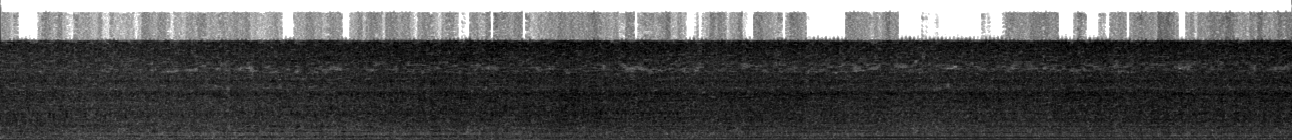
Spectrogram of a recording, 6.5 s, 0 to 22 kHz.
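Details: 2012–2018 Subaru Forester 2.5L non-turbo after replacing the belt, idler and tensioner (none previously changed): engine fires up and settles into a steady, even idle with no start-up squeak or belt squeal.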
